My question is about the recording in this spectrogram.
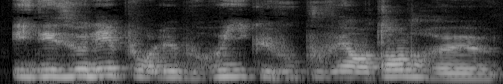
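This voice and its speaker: A woman's voice: medium pitch, brisk. A woman in her thirties talking casually at home about her haircare routine, often laughing and saying "euh", with her children sometimes heard playing. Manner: chatty, laughs often, many fillers. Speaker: beauty vlogger. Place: home room. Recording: echoey room. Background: children playing in the background.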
